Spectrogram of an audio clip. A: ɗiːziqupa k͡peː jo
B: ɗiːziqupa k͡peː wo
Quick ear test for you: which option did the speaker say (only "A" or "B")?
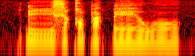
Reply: B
